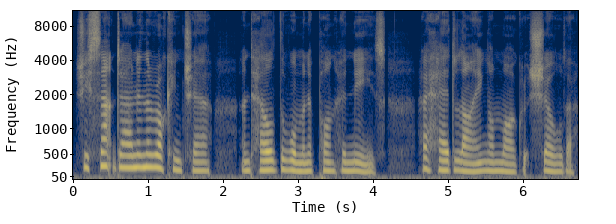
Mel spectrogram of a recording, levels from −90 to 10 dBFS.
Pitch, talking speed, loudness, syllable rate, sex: 180 Hz, 180 wpm, -17 LUFS, 4.7 syllables/s, female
